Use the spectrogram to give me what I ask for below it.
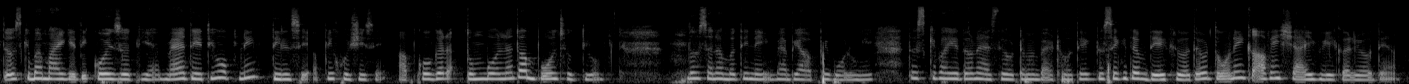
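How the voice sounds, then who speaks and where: A young woman tells a college romance in a relaxed, chatty way, slipping English words in now and then. Her voice sits high but sounds mellow and warm rather than sharp. She speaks every character's lines herself in the same easy storytelling manner. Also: fast talker, creaky. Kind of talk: casual spoken storytelling, voicing each character's lines.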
